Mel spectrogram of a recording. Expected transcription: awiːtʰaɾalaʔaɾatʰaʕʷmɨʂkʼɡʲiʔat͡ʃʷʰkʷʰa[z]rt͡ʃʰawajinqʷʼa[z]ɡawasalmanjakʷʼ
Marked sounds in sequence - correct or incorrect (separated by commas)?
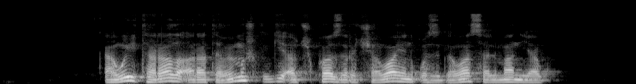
correct, correct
